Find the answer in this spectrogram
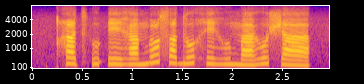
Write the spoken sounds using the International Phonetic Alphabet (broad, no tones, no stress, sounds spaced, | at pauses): qʰ e t͡sʼ u ʔ e ɣ a m u sˤ ɯ d o h e ɣ u m a ɣ o ʃ a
